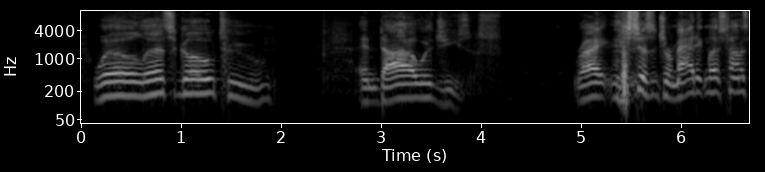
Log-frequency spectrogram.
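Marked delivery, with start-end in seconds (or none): 0.1-4.0 slow, dragged-out, gloomy, droopy voice. Reading Thomas's line to his fellow disciples in an Eeyore voice. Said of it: "I hear this kind of in an Eeyore voice".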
